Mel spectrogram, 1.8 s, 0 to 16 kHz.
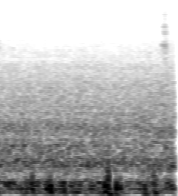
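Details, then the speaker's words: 1970s Kmart Lakewood K-223 20-inch box fan with Marco motor on low speed, earlier knocking fixed with new spacer: low even rumble and steady airflow hiss, no knocking or rattle; normal running. "but thanks to a new spacer that sound is gone and runs smoothly"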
